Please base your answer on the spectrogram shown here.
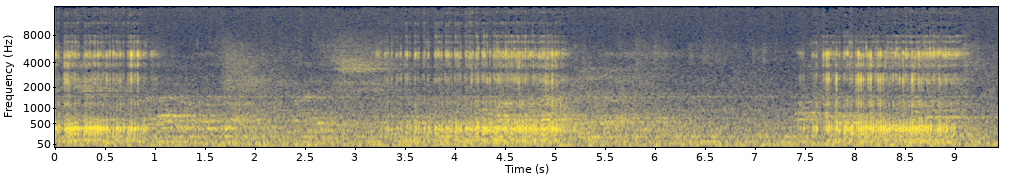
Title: Snoring in public place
